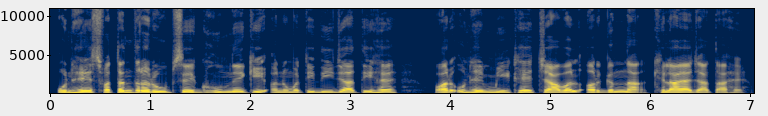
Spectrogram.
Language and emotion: Hindi, neutral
